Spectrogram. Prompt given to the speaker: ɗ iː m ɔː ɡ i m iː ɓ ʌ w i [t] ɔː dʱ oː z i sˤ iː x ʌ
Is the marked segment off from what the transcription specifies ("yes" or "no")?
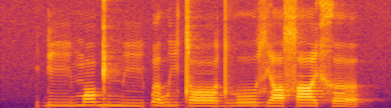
no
